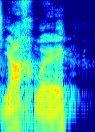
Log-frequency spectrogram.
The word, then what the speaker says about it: Yahweh: Or if you're trying to pronounce it in Hebrew, you have to make that H like a ch, so it's Yahweh. But that word, Yahweh, whenever you see L-O-R-D, L-O-R-D, God is actually naming himself.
